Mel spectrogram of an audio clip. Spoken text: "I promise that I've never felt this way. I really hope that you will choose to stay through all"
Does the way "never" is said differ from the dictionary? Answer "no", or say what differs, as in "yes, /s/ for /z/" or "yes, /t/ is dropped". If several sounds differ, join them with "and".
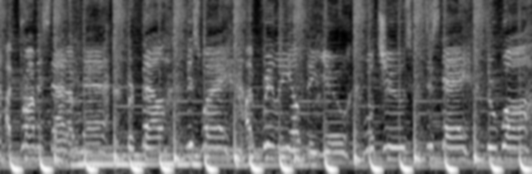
yes, /f/ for /v/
